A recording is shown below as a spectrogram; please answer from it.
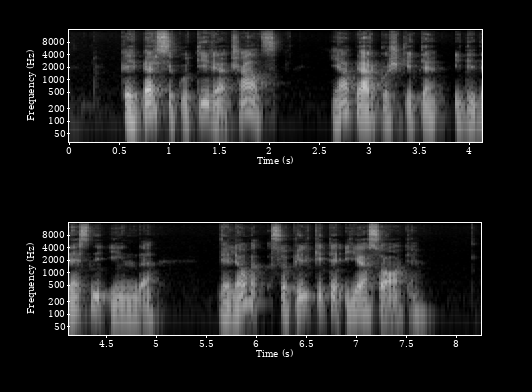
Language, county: Lithuanian, Šiauliai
